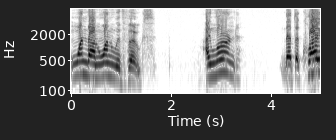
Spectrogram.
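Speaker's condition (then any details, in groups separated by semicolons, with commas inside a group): Cerebral palsy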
